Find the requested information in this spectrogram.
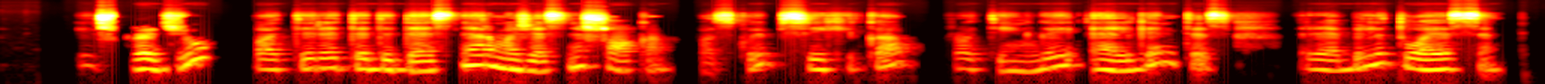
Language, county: Lithuanian, Vilnius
